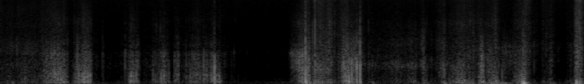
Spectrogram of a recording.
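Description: A thin wooden earpick held in fingers scrapes and rubs inside the left ear of a soft, solid silicone ear cover mounted on a binaural microphone. The result is a run of close, muffled, low rubbing and scratching bursts, mostly deep in tone. A short silent pause falls in the middle, and sharper scrapes follow it.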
